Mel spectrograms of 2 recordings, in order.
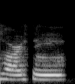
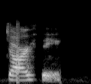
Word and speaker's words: Dory: And my nickname when I was younger was actually Dory, D-O-R-Y. But when I was in 7th grade, I decided I wanted to be called Darthy. And so the actual spelling, or the spelling is with O's, but the pronunciation is an English pronunciation and Australian pronunciation with the A, more the Darthy.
